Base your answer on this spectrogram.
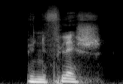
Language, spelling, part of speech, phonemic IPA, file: French, flèche, noun / verb, /flɛʃ/, Fr-flèche.ogg
- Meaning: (noun) 1. arrow (projectile or symbol) 2. spire 3. jib 4. pointer, needle 5. fleche 6. bright spark, quick study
